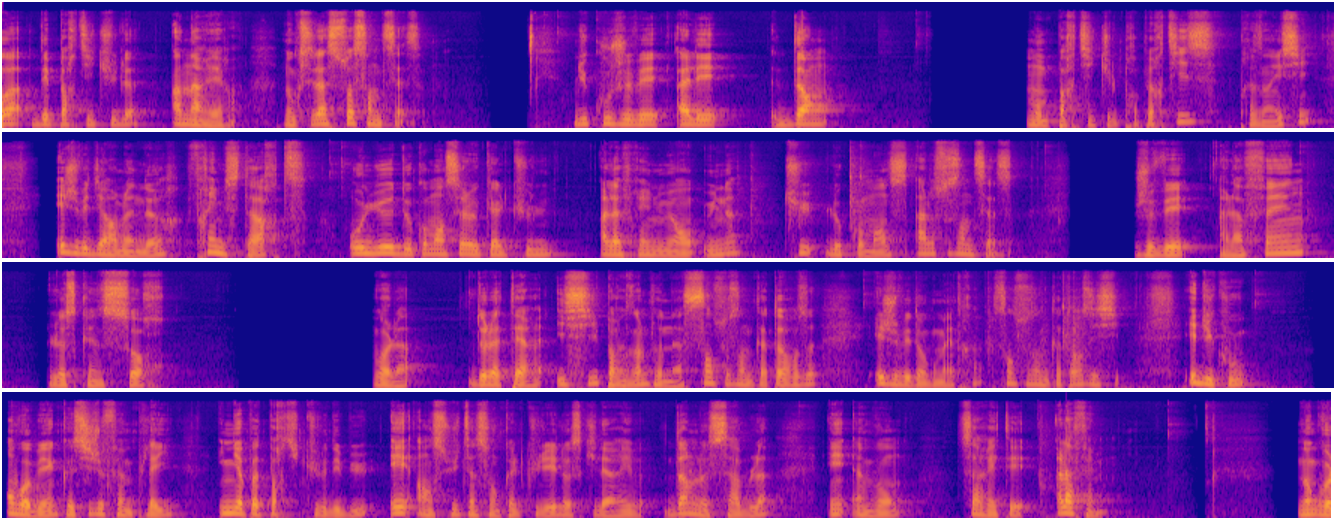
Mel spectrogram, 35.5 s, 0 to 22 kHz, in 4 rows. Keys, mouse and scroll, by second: 3.5 click, 6.0 click, 7.9 click, 10.9-14.1 drag, 15.1 scroll down 3, 15.5-16.4 shift+middle drag, 16.4-17.1 drag, 17.1-18.1 shift+middle drag, 18.1-21.6 drag, 23.4-25.4 drag, 25.4 scroll down 2, 26.0 click, 26.8-33.4 shift+middle drag, 33.4 space, 34.3-35.5 drag.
